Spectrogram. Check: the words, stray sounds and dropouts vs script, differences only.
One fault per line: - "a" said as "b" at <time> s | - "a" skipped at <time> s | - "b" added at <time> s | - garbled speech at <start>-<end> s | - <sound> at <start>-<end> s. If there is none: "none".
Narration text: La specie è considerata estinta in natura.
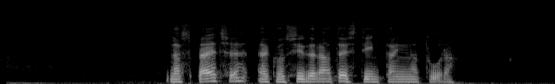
none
